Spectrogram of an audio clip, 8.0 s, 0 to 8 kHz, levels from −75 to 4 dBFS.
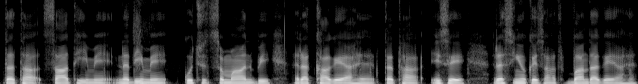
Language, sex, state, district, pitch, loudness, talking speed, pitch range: Hindi, male, Chhattisgarh, Korba, 115 Hz, -15 LUFS, 160 wpm, 105-120 Hz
